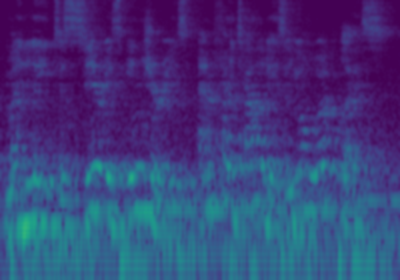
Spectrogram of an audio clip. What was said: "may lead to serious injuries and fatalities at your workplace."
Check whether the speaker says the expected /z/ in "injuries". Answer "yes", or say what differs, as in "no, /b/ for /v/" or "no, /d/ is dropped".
yes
